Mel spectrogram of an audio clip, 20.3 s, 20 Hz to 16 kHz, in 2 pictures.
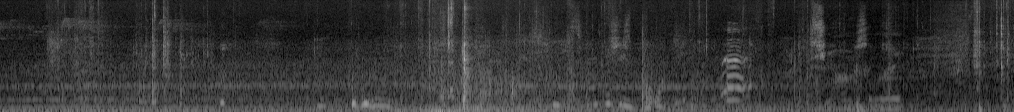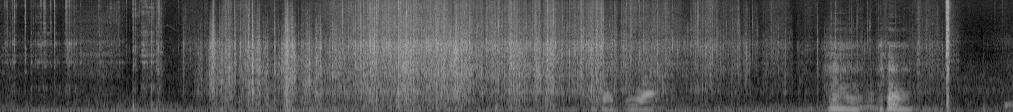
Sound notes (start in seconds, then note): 12.2 newspaper crackling; 18.3 chuckles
